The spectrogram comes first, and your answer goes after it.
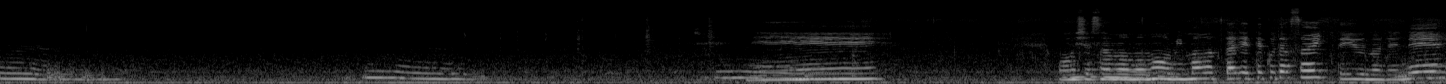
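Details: Elderly dog Wanta in home care, filmed during the morning routine, voicing as he does whenever awake. Drawn-out, wavering moaning whines come in short bouts near the start, around four and eight seconds, then a denser cluster at the end, over a steady low hum.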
